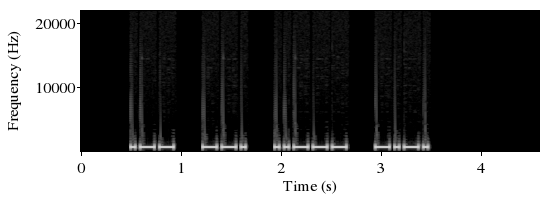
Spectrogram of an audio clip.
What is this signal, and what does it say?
Morse code, heard as a keyed tone, about 25 wpm, spaced as for 18 wpm, 700 Hz. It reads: WG2C
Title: USA Call Signs - 2x Character Spacing - 25wpm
